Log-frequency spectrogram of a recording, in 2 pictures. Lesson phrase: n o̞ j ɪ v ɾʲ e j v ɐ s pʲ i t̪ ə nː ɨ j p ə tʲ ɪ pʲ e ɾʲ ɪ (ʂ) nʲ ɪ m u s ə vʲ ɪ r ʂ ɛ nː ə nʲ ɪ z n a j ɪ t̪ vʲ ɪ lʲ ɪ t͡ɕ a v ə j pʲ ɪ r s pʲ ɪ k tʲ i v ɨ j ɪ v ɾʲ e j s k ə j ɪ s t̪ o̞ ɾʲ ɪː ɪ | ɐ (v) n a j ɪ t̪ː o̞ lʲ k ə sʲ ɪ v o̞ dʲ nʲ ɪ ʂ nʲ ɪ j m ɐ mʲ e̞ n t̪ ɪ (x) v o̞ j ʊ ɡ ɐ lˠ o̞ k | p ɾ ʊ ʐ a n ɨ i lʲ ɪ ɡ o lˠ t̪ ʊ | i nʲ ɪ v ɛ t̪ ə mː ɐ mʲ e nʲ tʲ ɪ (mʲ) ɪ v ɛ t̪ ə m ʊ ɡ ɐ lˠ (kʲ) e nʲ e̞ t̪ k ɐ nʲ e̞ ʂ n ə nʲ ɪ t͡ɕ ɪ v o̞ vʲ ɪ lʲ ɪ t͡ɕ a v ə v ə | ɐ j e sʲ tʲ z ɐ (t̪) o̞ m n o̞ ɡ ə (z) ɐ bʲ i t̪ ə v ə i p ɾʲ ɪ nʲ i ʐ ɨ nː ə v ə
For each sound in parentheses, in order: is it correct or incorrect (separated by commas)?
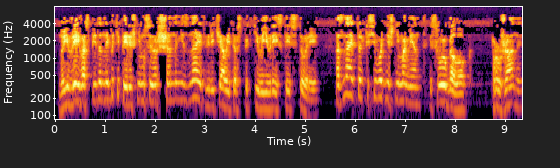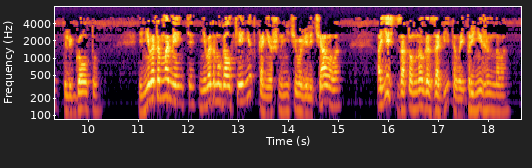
correct, incorrect, incorrect, incorrect, correct, correct, correct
